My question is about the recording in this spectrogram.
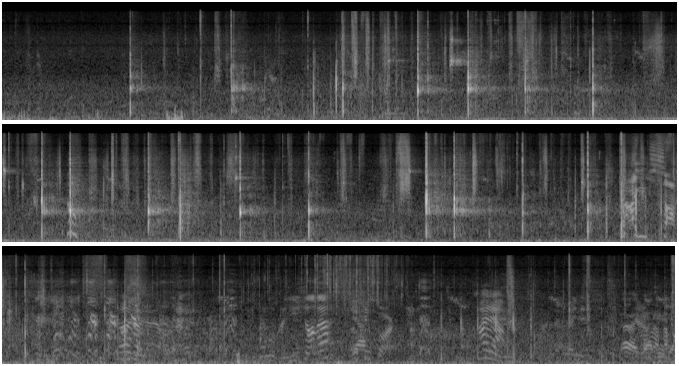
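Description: Pickleball rally: a perforated plastic ball struck back and forth with paddles, sharp pops roughly a second apart that stop about three quarters of the way through.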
